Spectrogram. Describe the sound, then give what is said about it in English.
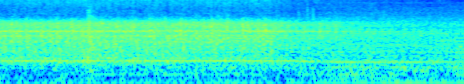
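A heavy flatbed truck engine rumbles steadily as the truck drives up a ramp during a ceremony at Ground Zero, carrying the last load, known as the Stars and Stripes beam. A droning mechanical hum sits over broad, even noise, and its loudness stays nearly constant throughout, with no voices. “That flatbed truck is going up the ramp now.”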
